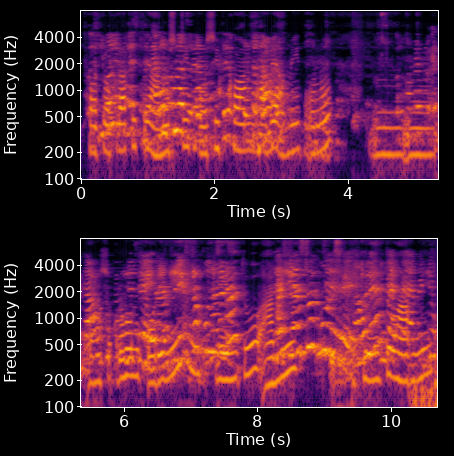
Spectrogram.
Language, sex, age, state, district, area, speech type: Bengali, female, 30-45, West Bengal, Dakshin Dinajpur, urban, spontaneous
